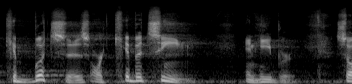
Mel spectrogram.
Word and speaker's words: kibbutz: communal establishments are called a kibbutz and that's how you say it you will hear that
